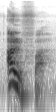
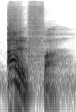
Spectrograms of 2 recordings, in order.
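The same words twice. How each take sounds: First: It is said at a quicker, less careful pace. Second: It is said slowly and more precisely.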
